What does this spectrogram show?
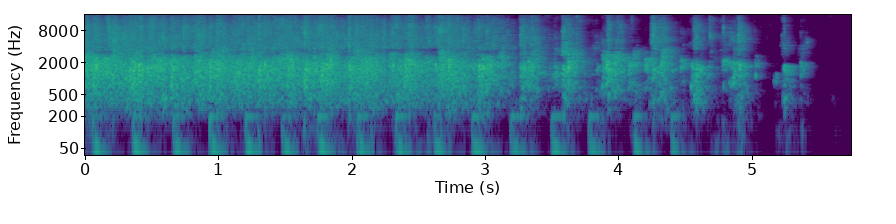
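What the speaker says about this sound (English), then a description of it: "let's give a quick round of applause for Mario and Jonas" Audience applause at the end of a talk at the Data Days 2022 conference, steady crowd clapping that thins out into scattered claps before stopping.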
